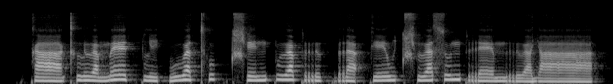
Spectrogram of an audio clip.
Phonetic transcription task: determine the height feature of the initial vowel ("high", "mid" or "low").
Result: low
